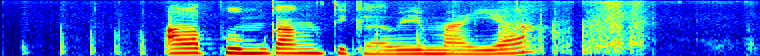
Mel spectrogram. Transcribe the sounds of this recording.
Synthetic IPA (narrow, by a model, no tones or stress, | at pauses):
ʔaləb̥ʊ̤mkaŋd̪̥i̤ɡ̥a̤wemaija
